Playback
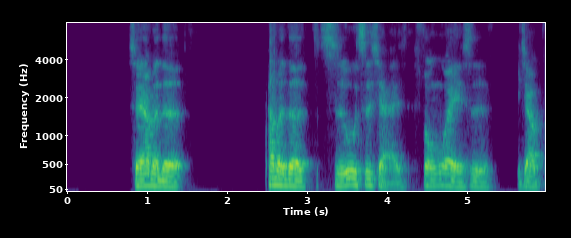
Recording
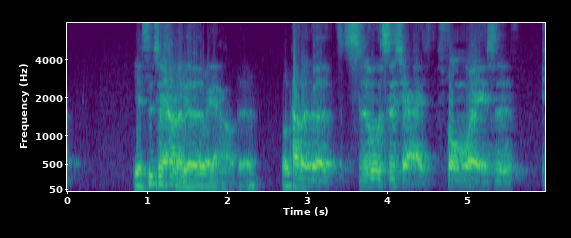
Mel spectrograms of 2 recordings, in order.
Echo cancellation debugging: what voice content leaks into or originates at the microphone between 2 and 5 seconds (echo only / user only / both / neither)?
both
